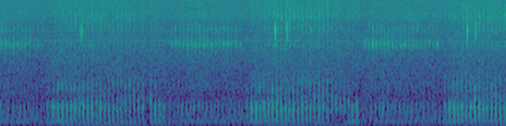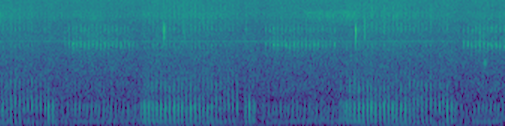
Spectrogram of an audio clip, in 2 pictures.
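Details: Amy the cat purring in her sleep, snoring as she breathes; a low vibrating rumble pulses in strong roughly one-second bursts every two seconds, with softer purring and faint high clicks in between.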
